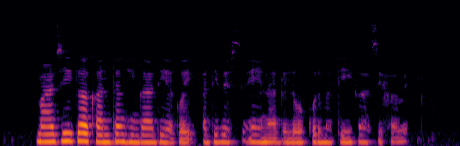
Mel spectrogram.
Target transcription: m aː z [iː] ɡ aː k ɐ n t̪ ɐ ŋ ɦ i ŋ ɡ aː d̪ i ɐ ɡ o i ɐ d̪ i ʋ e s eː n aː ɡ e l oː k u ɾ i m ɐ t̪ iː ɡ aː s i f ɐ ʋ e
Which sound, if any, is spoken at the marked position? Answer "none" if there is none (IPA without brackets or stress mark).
iː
